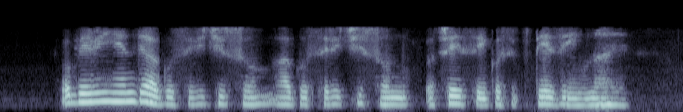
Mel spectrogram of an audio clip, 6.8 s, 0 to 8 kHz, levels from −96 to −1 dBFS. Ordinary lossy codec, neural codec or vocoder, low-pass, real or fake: AAC, 16 kbps; codec, 16 kHz, 0.7 kbps, FocalCodec; 7.2 kHz; fake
